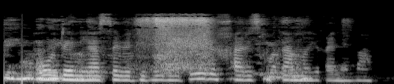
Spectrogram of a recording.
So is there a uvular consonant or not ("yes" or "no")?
yes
